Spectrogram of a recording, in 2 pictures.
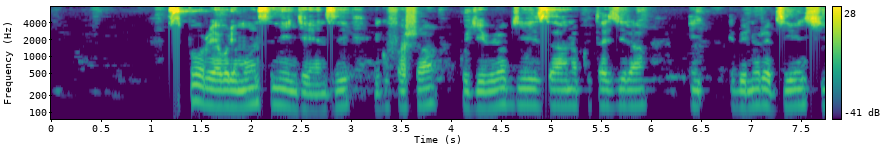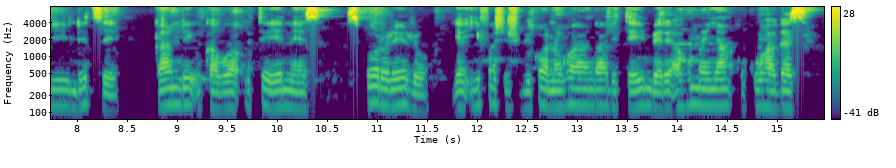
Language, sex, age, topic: Kinyarwanda, male, 18-24, health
